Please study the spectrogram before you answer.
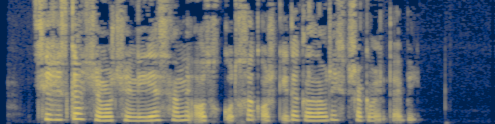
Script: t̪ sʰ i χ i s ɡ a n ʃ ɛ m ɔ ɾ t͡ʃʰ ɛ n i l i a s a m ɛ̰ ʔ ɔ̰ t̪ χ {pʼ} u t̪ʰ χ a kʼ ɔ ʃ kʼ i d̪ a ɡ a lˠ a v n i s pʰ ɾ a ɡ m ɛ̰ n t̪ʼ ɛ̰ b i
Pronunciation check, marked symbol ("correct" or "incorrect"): incorrect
